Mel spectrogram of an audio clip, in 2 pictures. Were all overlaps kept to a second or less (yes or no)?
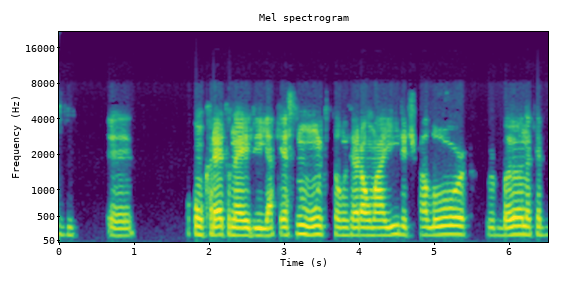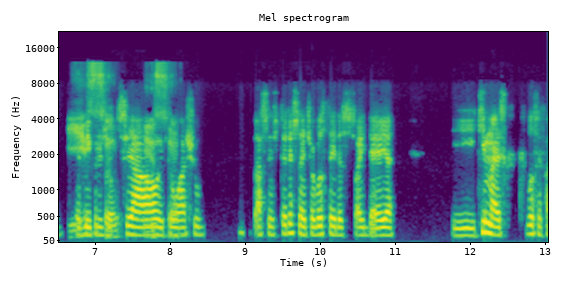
no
